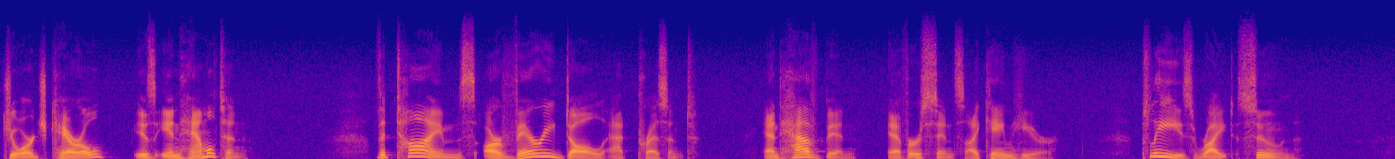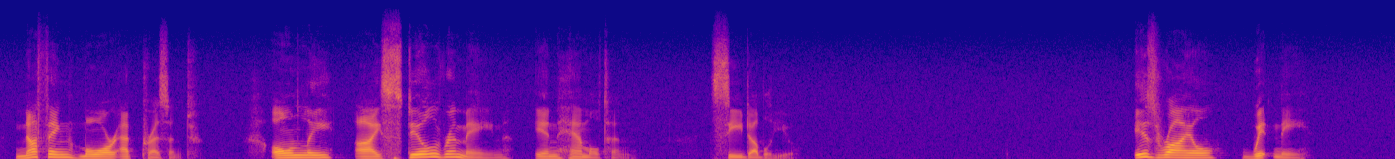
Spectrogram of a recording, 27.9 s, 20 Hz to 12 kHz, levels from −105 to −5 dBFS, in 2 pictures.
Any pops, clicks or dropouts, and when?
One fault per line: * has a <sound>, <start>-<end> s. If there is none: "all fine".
all fine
